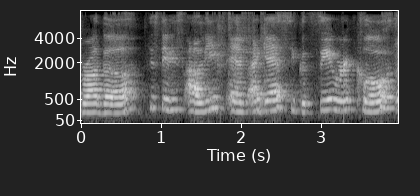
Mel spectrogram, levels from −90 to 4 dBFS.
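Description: A speech clip with a barely noticeable hiccup at 1.74 s and a short buzzy, held tone with a slight warble from 3.26 to 3.28 s. This is concealed Bluetooth headset packet loss: the receiver patched missing packets by repeating recent waveform, the second gap fitting a run of about three lost packets, all over light mSBC graininess.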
